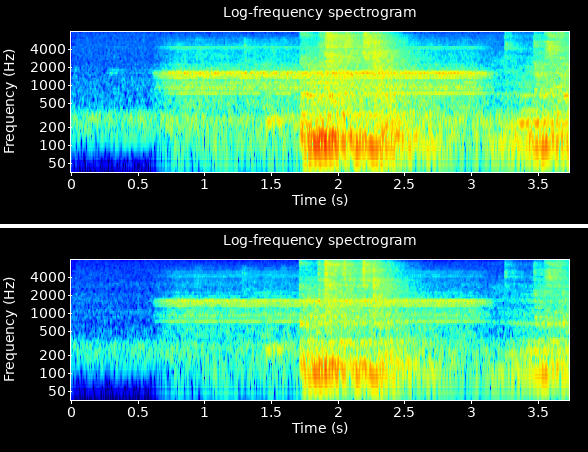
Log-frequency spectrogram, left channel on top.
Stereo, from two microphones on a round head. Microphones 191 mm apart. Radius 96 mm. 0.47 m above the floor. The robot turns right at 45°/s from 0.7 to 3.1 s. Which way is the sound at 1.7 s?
75° right (ahead or behind).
